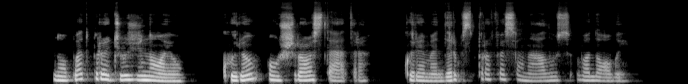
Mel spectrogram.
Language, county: Lithuanian, Vilnius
